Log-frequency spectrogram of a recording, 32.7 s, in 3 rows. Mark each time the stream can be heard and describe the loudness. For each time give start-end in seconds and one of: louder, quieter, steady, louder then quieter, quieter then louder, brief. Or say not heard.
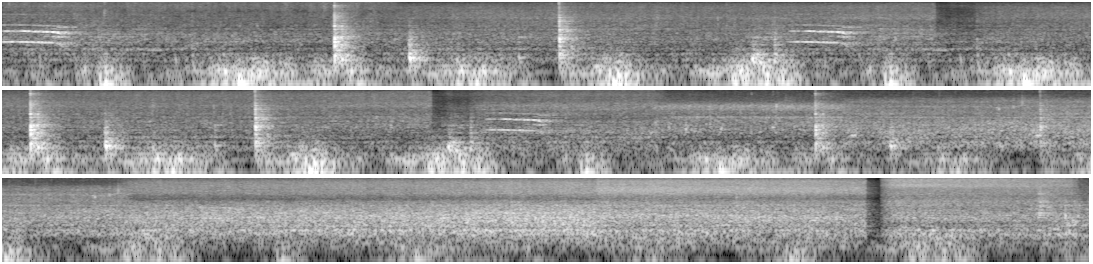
0.0-32.6 louder.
